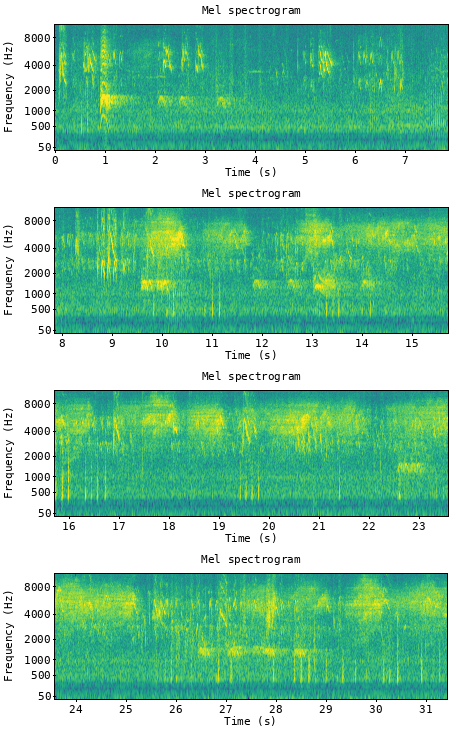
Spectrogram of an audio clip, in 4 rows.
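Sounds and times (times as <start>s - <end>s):
faint steady hiss: 0.0s - 31.4s
pine siskins twittering: 8.3s - 31.4s.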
